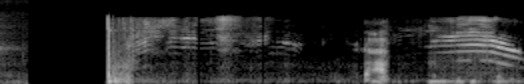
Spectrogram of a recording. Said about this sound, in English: Cats are not happy after all. They started complaining as soon as I started to move forward.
